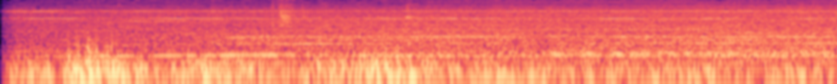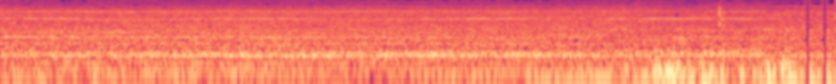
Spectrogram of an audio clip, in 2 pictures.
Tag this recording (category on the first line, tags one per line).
Sound effects > Vehicles
field-recording
tram
Tampere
